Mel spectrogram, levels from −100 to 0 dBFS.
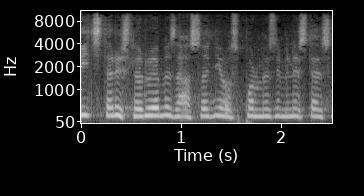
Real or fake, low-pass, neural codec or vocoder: fake; 9.9 kHz; codec, 24 kHz, 0.9 kbps, WavTokenizer, medium speech release version 2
